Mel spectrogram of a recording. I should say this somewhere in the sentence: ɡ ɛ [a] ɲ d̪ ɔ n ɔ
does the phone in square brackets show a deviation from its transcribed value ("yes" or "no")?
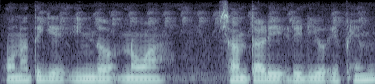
yes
